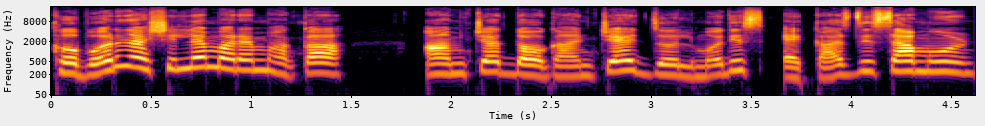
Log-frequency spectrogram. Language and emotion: Goan Konkani, surprised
